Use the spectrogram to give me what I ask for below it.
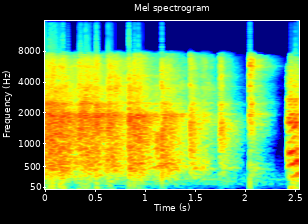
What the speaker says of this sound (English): So we owe a round of applause to ourselves.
